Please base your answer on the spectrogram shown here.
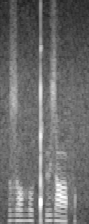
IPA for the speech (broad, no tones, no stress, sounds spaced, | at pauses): z ɔ ɦ o ǃʼ y z ɑ f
